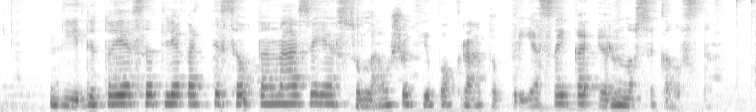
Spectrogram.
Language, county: Lithuanian, Panevėžys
